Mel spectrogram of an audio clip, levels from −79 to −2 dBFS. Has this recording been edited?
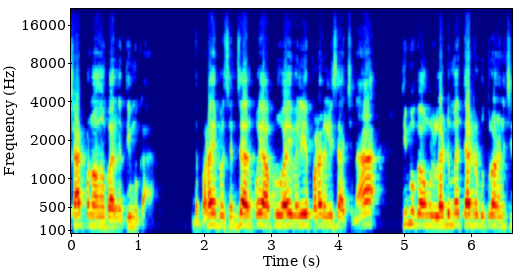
no; 0 cuts

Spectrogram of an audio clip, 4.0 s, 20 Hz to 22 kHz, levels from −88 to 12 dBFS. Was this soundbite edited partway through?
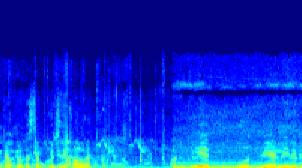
yes; 1 cut; at 2.2 s

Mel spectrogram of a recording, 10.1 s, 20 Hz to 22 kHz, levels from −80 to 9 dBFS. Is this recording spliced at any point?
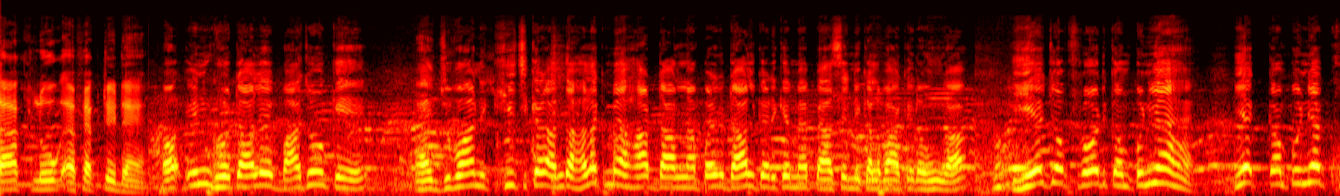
yes; 2 cuts; at 1.1 s, 7.4 s

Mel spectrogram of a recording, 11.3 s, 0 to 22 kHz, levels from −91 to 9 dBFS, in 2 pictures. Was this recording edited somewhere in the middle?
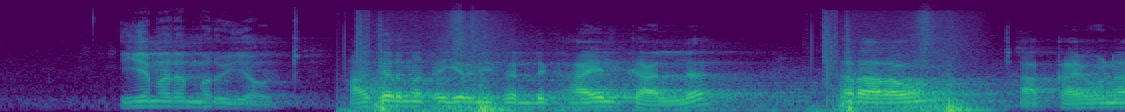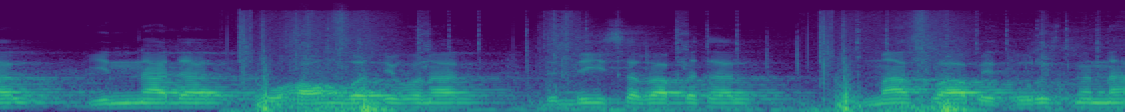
yes; 1 cut; at 1.7 s

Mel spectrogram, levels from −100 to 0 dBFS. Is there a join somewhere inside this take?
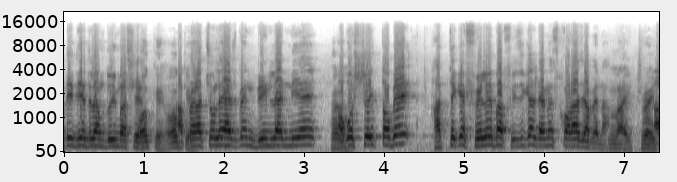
no; 0 cuts

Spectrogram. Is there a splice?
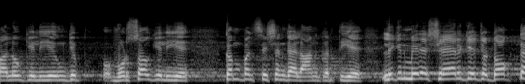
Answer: no; 0 cuts

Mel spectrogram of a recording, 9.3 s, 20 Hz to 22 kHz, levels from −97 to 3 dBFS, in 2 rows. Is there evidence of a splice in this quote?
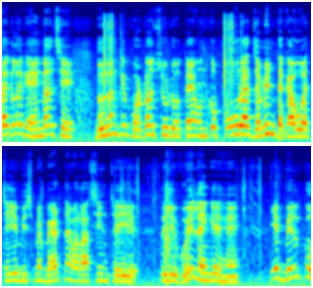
yes; 1 cut; at 8.3 s

